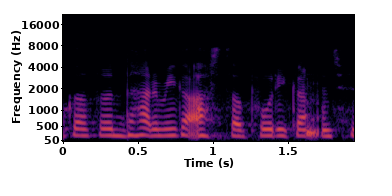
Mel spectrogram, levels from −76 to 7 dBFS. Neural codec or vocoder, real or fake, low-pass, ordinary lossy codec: codec, 16 kHz, 2 kbps, X-Codec, HuBERT features, trained on balanced general audio; fake; none; none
